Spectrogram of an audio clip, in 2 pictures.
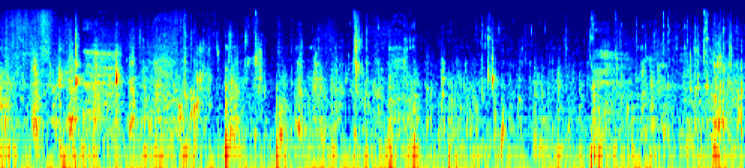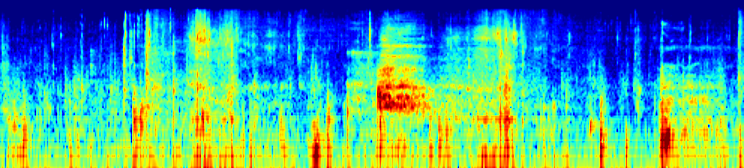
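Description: People chewing and biting into slices of thin, crisp-baked pizza, with many small crackles and clicks and a few louder sounds between about twelve and seventeen seconds in.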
